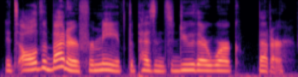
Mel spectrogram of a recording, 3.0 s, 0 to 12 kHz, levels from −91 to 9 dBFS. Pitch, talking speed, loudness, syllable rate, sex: 220 Hz, 260 wpm, -16 LUFS, 6.1 syllables/s, female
